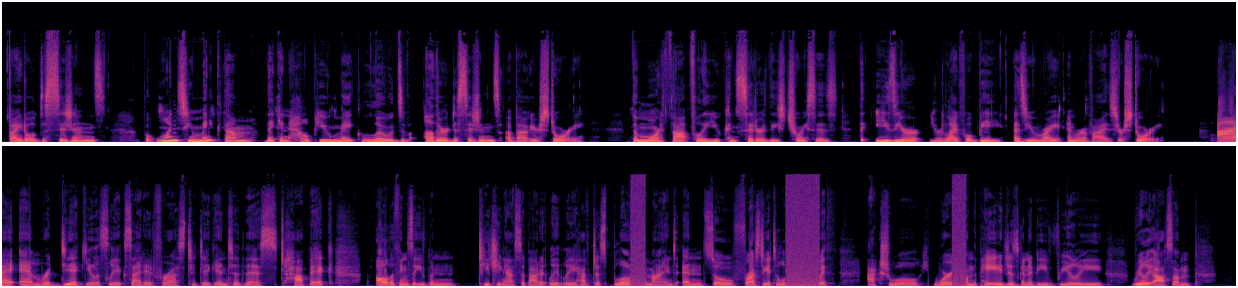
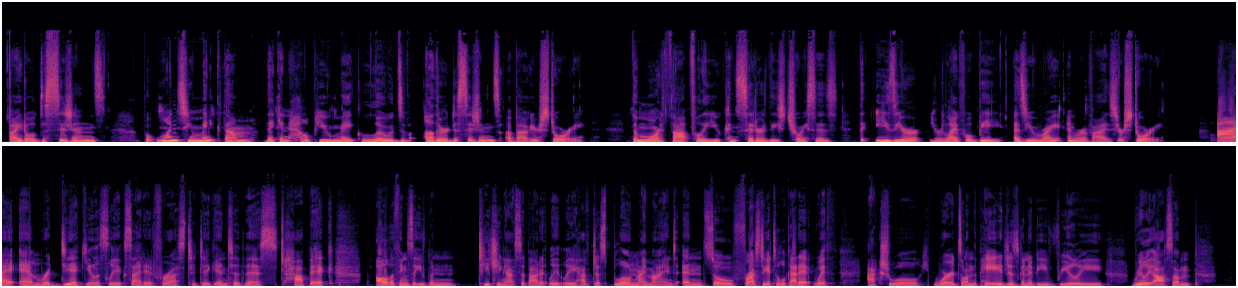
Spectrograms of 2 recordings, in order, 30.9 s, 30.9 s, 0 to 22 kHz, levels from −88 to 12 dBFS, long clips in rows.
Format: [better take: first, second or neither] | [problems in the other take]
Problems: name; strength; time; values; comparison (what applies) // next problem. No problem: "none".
second | audio cutting out; filled with static; at 23 s, at 25 s and at 27 s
